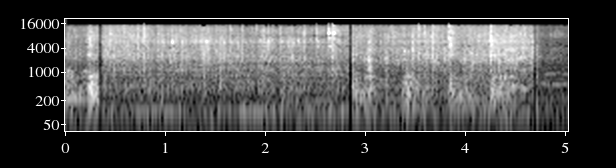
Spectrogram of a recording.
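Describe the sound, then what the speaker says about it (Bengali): Onions sizzle in hot oil in a pan for an egg curry, a steady bright frying hiss broken by several sharp scrapes and knocks of a spatula stirring them close up. "লাল করে ভাজাও হয়ে গেছে পেঁয়াজটা"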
